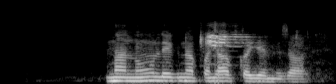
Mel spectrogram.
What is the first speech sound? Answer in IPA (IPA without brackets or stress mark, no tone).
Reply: n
